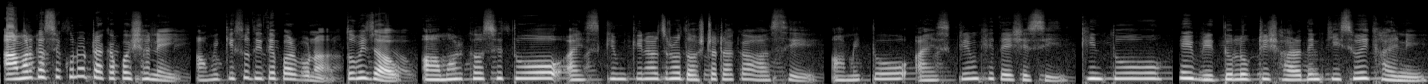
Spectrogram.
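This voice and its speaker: A woman's voice: fairly high pitch, normal speed, a little mellow, far from the mic, close to an everyday voice. A woman voicing an earnest, pious and polite young schoolboy in a cartoon.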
